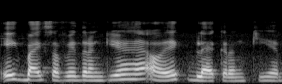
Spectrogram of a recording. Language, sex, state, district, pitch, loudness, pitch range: Hindi, female, Uttar Pradesh, Muzaffarnagar, 195 Hz, -16 LUFS, 175-215 Hz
